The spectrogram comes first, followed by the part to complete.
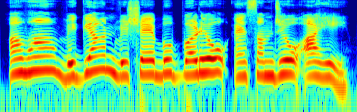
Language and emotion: Sindhi, neutral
